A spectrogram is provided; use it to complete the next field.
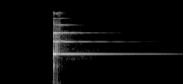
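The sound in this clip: Crystal glasses clink once in a toast: a single sharp, bright chime whose clear ringing tone lingers and slowly fades to silence.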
